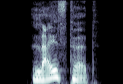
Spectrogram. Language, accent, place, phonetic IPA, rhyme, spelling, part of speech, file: German, Germany, Berlin, [ˈlaɪ̯stət], -aɪ̯stət, leistet, verb, De-leistet.ogg
- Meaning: inflection of leisten: 1. third-person singular present 2. second-person plural present 3. second-person plural subjunctive I 4. plural imperative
